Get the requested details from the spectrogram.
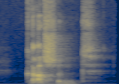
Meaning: present participle of krassen
- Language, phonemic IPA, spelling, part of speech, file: Dutch, /ˈkrɑsənt/, krassend, verb / adjective, Nl-krassend.ogg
